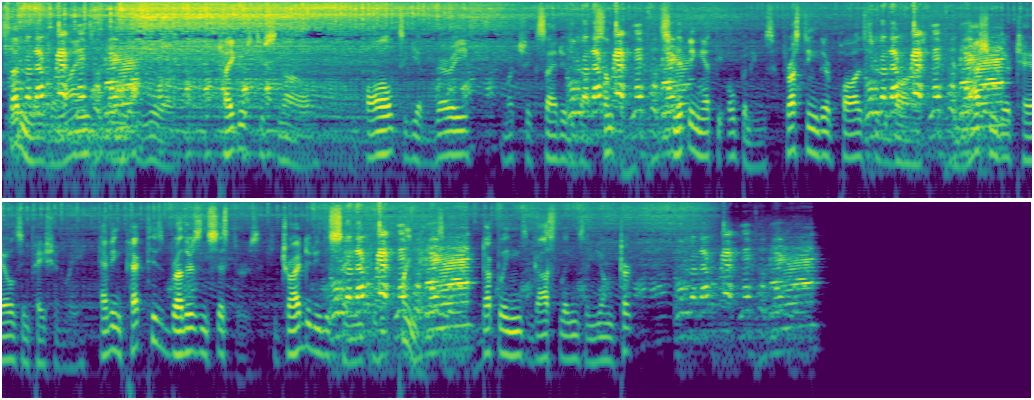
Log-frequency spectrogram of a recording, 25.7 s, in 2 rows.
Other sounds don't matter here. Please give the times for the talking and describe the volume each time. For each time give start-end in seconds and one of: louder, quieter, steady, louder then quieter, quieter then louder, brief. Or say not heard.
0.0-20.8 steady.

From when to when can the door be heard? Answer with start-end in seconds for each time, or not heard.
not heard.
